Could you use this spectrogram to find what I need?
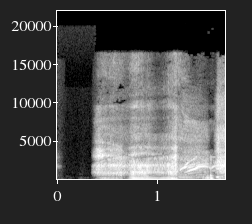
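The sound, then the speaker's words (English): A voice imitates heavy, raspy breathing, as of something breathing on one's neck: a loud drawn-out huffing exhale with a groaning tone, then a sharper breathy rush at the end, with no words spoken. “Yeah, you start breathing on your neck.”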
